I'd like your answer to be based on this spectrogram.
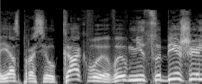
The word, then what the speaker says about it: Mitsubishi: Skoda Kodiaq и Mitsubishi, говорится Mitsubishi, а не Mitsubishi. Это уже каноническое произношение, которое было опубликовано руководством компании, японским руководством компании Mitsubishi в России.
